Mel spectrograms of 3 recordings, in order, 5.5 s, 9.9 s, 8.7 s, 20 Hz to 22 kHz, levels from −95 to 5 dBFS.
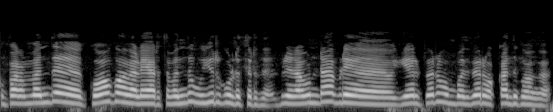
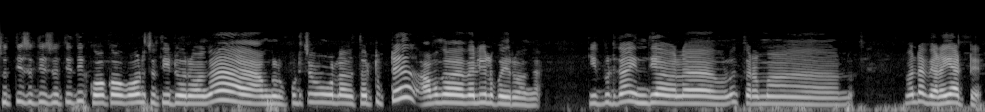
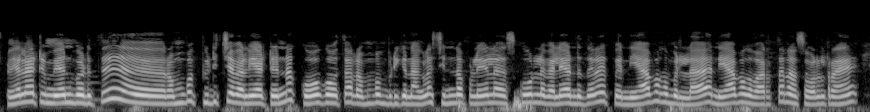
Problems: constant background noise, low volume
